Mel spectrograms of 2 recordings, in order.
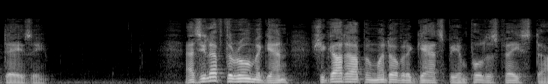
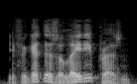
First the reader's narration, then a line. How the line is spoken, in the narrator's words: said Jordan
